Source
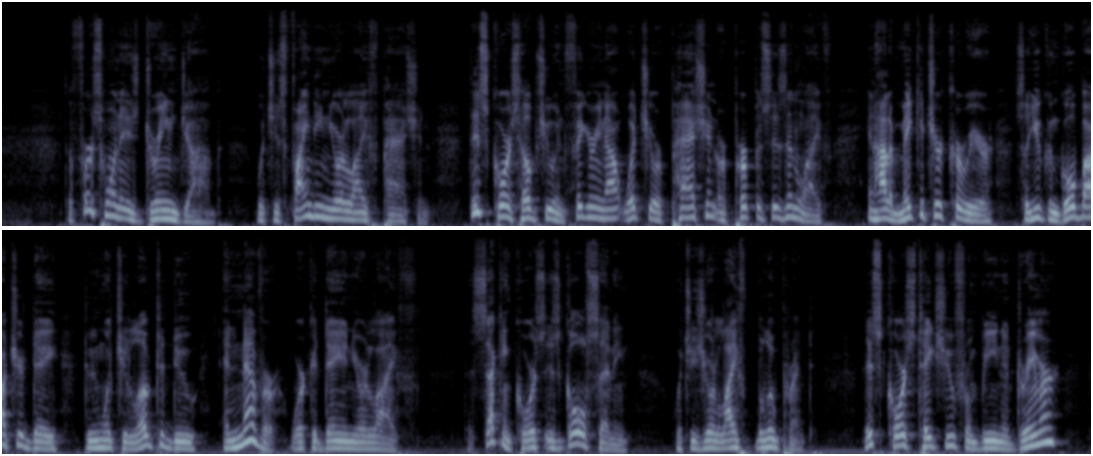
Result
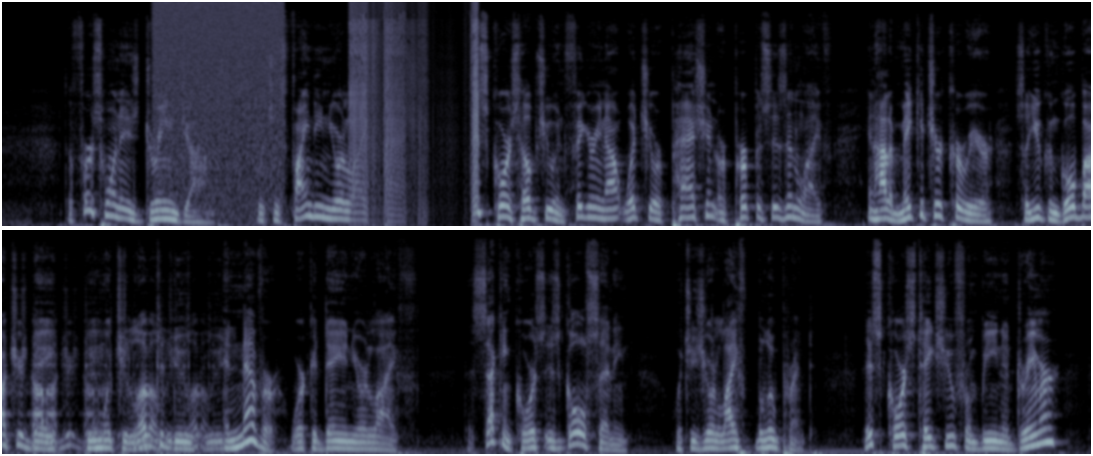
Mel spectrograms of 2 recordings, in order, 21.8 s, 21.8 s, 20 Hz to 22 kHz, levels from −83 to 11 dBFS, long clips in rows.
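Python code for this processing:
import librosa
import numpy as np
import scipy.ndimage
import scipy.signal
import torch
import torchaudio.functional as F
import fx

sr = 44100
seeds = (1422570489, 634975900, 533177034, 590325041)

y = fx.quant_dither(x, sr, seeds[0], bits=6, dither='triangular', at=(1.5, 2.82), fade=0.02)
y = fx.spec_flatten(y, sr, power=0.2, at=(3.47, 4.76), fade=0.02)
y = fx.reverse_delay_fb(y, sr, ms=257, feedback_pct=46, wet_db=-8, at=(10.81, 13.15))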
